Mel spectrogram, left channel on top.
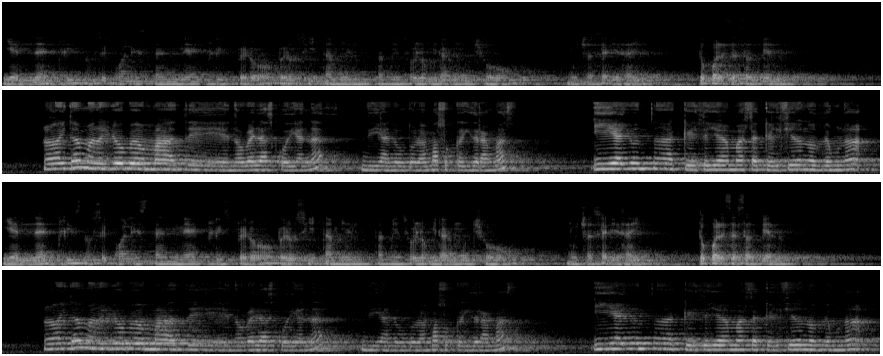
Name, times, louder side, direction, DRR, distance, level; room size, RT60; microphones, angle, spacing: voice 1, 0.0-5.3 5.6-6.4 7.0-7.9, right 1 dB, 35° right, 8 dB, 0.7 m, -32 dB
voice 2, 9.2-12.0 12.4-13.9 14.7-17.4, left 3 dB, 70° left, 9 dB, 0.6 m, -27 dB
10.0 x 5.0 x 6.7 m, 2.2 s
head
